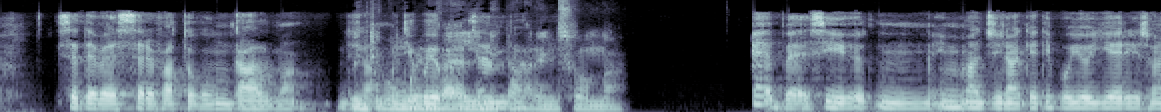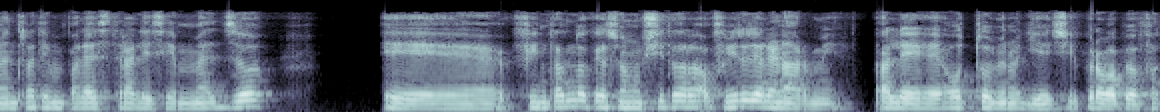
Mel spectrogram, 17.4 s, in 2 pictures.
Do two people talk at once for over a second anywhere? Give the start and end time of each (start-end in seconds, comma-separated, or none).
2.6-4.0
